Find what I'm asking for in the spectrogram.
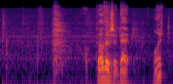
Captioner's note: sighs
